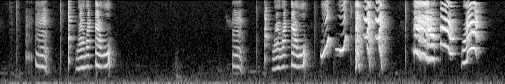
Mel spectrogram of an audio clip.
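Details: Pet rose-ringed parakeet (ringneck) talking indoors, taught to say "mummy", "papa" and "radhe radhe"; high, raspy, squeaky speech-like phrases in short bursts around two seconds and five seconds, then a quicker run of several words, with quiet pauses between.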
